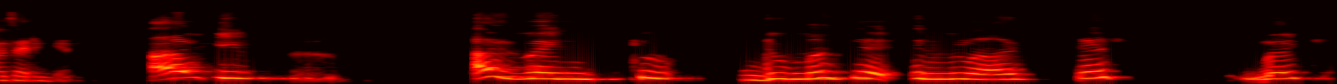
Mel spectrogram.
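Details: Adult woman with cerebral palsy introducing herself: dysarthria (cerebral palsy).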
